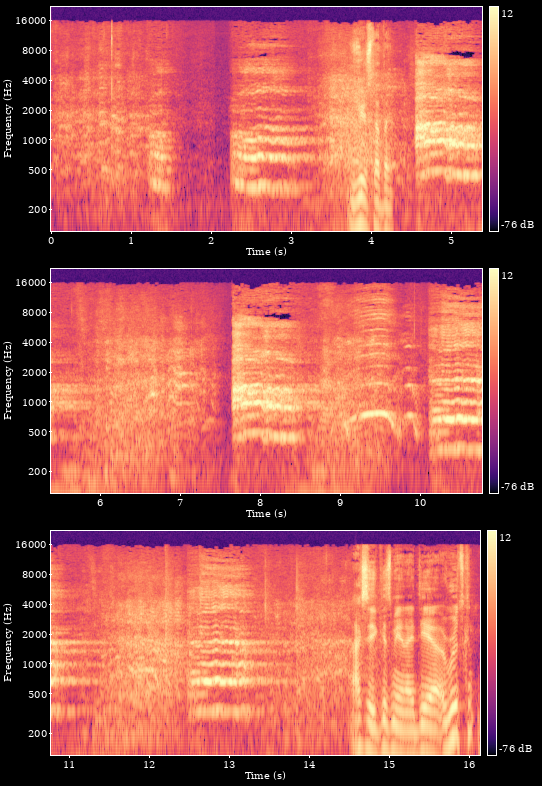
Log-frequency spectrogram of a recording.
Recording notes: takes suggestions from the audience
